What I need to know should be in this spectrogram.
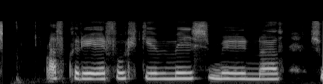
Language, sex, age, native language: Icelandic, female, 12, Icelandic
